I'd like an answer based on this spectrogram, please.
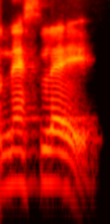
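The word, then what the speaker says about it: Nestlé: but in other languages when e comes at the end and they have an accent they have sound a so Nestle okay Cafe Cafe right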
